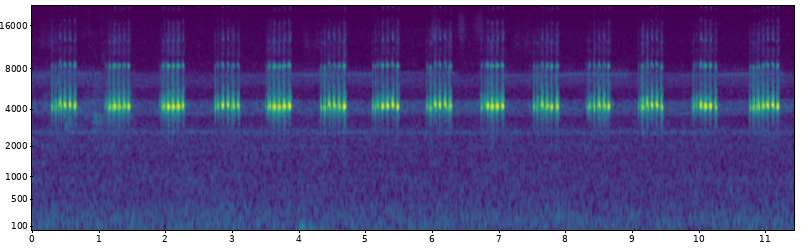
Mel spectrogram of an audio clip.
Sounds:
wild animals
animal
cricket
insect

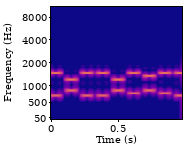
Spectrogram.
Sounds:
telephone
alarm

